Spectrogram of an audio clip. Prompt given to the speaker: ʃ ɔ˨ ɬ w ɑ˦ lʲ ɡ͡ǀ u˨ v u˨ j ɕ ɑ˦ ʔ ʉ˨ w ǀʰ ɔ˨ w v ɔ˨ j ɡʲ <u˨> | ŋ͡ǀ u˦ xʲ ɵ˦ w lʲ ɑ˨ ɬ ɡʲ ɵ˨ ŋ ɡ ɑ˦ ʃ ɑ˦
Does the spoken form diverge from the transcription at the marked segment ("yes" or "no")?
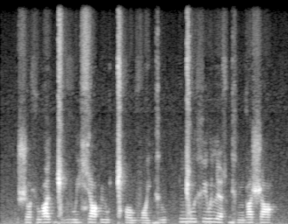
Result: yes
